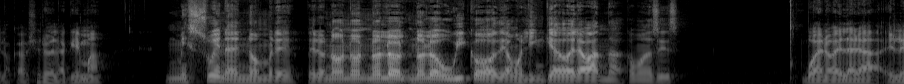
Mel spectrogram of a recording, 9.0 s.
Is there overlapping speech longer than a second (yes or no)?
no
